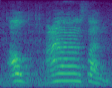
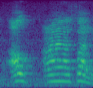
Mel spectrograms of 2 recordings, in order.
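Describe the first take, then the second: No difference in how they are said.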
